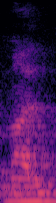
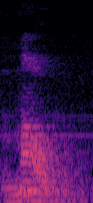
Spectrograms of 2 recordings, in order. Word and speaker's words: mál: Esto lo que está diciendo es que esto no se va a pronunciar mal, sino que se va a pronunciar maul.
